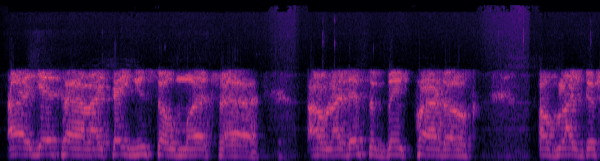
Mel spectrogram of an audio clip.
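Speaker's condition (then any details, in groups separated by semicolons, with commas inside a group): Cerebral palsy; uses wheelchair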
